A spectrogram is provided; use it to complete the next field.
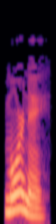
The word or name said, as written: mornay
